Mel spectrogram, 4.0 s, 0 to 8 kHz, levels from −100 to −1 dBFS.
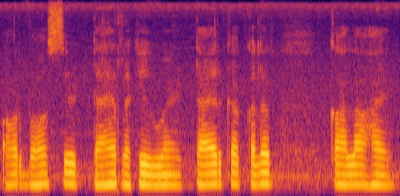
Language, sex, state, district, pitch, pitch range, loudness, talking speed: Hindi, male, Uttar Pradesh, Lalitpur, 120 Hz, 115-120 Hz, -17 LUFS, 180 wpm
